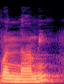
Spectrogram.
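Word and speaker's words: वंदामि: अभी आपने दो एग्जाम्पल देखे, एक वंदामी, वंदामी यानी कि ये न साउंड कर रहा है।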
